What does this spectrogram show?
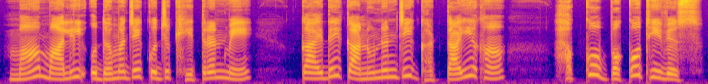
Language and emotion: Sindhi, surprised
